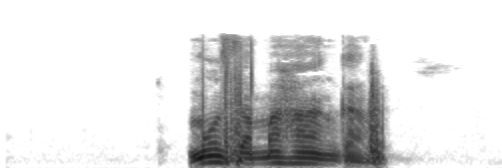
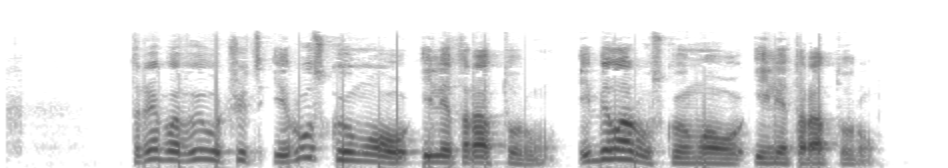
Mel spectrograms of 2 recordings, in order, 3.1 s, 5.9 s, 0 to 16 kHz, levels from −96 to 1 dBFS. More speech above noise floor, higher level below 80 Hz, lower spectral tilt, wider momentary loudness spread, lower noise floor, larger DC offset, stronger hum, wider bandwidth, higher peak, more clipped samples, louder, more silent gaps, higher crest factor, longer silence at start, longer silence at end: first, 71 dB vs 52 dB; first, -52 dBFS vs -64 dBFS; about the same, -7 dB/octave vs -6 dB/octave; second, 7 LU vs 11 LU; about the same, -86 dBFS vs -85 dBFS; neither; neither; about the same, 7.4 kHz vs 8 kHz; first, -2 dBFS vs -14 dBFS; neither; first, -17 LUFS vs -33 LUFS; neither; about the same, 18 dB vs 20 dB; first, 1.2 s vs 0.85 s; first, 0.75 s vs 0.45 s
